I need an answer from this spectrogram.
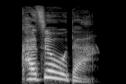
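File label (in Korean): "가져오다", Korean; TOPIK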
